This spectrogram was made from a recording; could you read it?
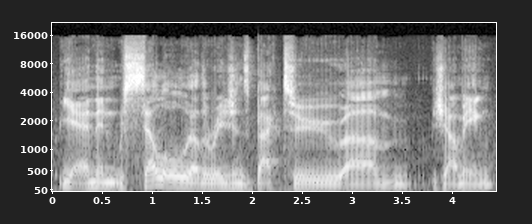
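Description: A man, a croaky voice and a headset, chatting casually while streaming a strategy game, rambling with many ums. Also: low voice, fairly even intonation, unhurried, a little mellow. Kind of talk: casual gameplay commentary.

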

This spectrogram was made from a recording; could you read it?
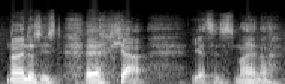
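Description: An actor playing a guarded, evasive male ex-convict in a crime drama, with a husky voice and hesitant, curt answers. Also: on the low side, animated, moderate pace, darkish tone.

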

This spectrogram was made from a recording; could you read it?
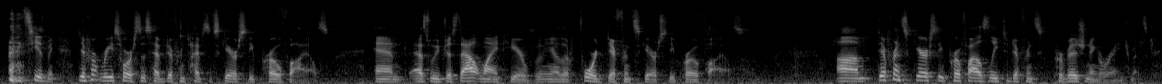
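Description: A middle-aged man with a conversational, lively manner, lecturing to a conference audience in a meeting room. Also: medium pitch, slight background noise. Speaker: conference speaker. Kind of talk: lecture on economics.

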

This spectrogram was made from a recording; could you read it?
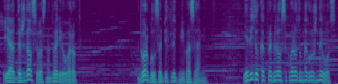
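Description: Actor as young male musician, mid-pitched, animated, hesitant, polite, fastidious, radio drama. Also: soft background music, close to an everyday voice. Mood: disgusted. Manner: hesitant, polite, easily indignant. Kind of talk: radio play acting.

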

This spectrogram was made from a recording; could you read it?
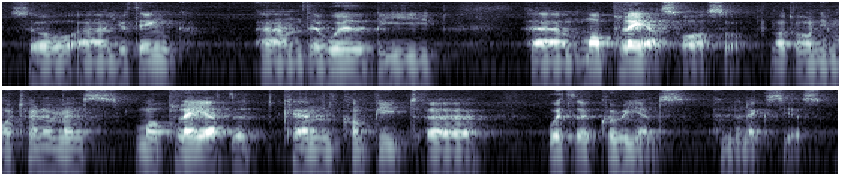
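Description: A man's voice: low voice, little pitch movement, measured pace, darkish tone. A young man with a German accent interviewing a guest in English, friendly and hesitant with many fillers. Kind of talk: casual interview. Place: small indoor room, sitting on a couch. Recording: echoey room.

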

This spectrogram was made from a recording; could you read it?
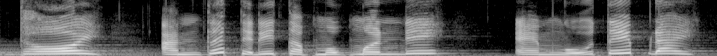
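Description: A woman's voice: high voice, animated, moderate pace. A woman voicing a lazy, cocky little antelope, childish and sulky, in a cartoon. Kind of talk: cartoon voice acting. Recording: loud music under the voice.

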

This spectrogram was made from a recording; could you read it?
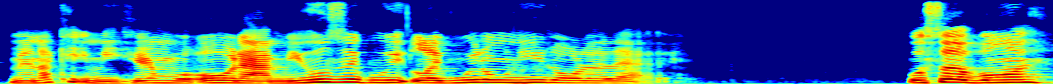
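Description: Young woman streamer, blunt teasing slang-heavy banter, slightly high voice, small bedroom. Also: normal speed. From Ohio. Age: 20s. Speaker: streamer chatting with strangers on video calls. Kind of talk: casual chat.

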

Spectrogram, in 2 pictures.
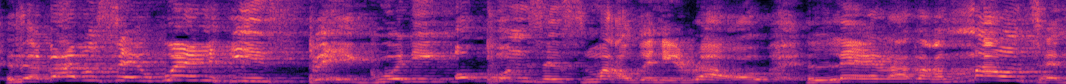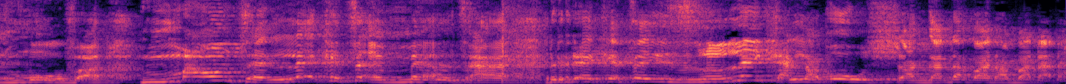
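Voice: medium pitch, sing-song, unhurried, hardly any pauses, a bit bright. A preacher delivering a fervent, declamatory charismatic prayer sermon, repeating phrases and breaking into speaking in tongues. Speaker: preacher leading an online prayer broadcast. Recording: echoey room sound.

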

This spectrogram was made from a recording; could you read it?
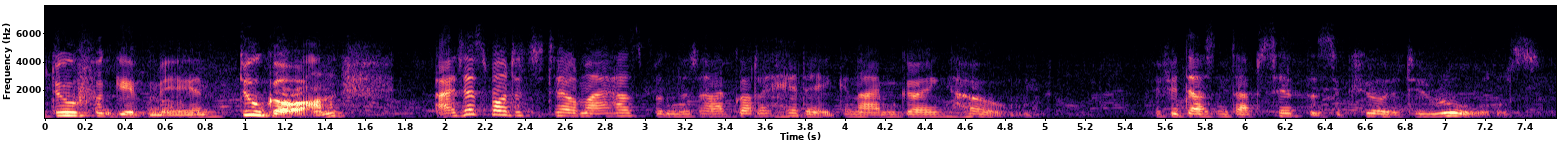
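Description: An actress playing a bored, bitterly sarcastic scientist's wife in 1950s British film style, with a mock-sweet manner. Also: female voice, on the low side, expressive, a little fast, a bit bright, slight background noise. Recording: muffled old film soundtrack, party chatter.

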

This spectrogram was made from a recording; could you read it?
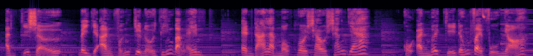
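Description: A man voicing a young actor in love in a cartoon dub, earnest and expressive. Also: fairly high pitch, moderate pace, over music. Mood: worried. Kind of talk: cartoon dubbing.

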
